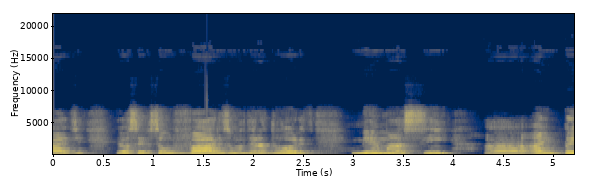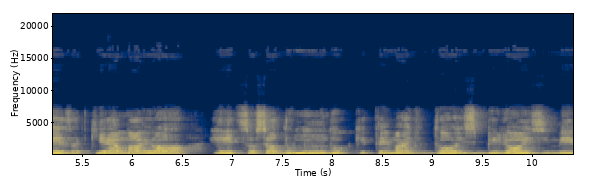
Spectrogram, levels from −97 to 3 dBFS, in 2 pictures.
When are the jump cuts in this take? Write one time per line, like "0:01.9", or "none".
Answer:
none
